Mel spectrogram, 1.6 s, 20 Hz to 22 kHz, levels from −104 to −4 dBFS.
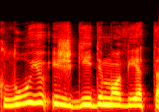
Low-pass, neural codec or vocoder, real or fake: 10.8 kHz; none; real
